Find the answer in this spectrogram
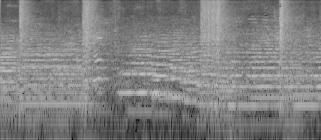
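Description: A municipal wind band plays a processional march: sustained brass chords, with percussion strikes that cut across them every second or two and a brief drop in loudness about two seconds in.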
